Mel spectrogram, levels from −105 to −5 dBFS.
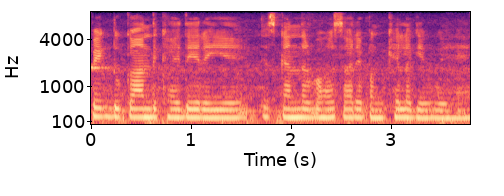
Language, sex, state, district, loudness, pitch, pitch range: Hindi, female, Uttar Pradesh, Lalitpur, -14 LUFS, 170 Hz, 165-175 Hz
